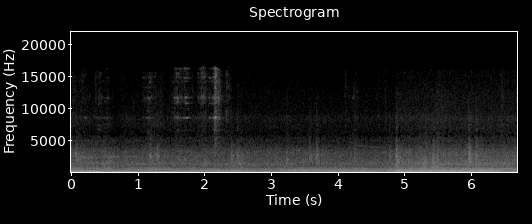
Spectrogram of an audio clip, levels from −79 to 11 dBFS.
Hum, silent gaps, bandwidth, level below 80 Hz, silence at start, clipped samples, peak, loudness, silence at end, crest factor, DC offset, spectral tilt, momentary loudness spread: none; none; 16.5 kHz; -32 dBFS; 0 s; under 0.1%; -14 dBFS; -31 LUFS; 0 s; 14 dB; under 0.1%; -6 dB/octave; 5 LU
